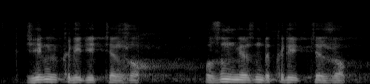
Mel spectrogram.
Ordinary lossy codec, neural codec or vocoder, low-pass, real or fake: none; codec, 16 kHz, 4 kbps, FreqCodec, smaller model; none; fake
